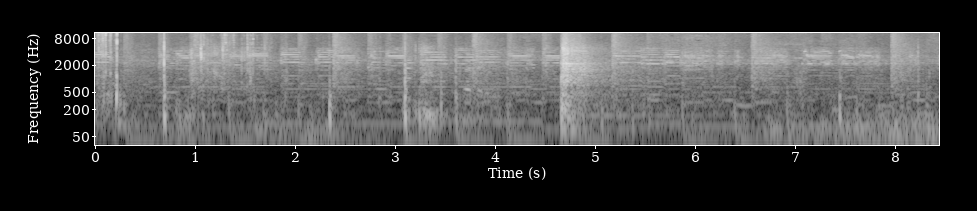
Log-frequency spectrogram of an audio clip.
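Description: Background music with a steady beat, over about four sharp thuds of a football being kicked, the loudest a little past halfway.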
